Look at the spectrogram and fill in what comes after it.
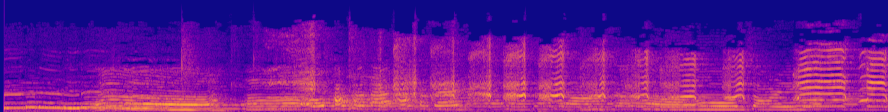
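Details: Young child crying and screaming loudly and steadily in pain while getting a vaccination injection.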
